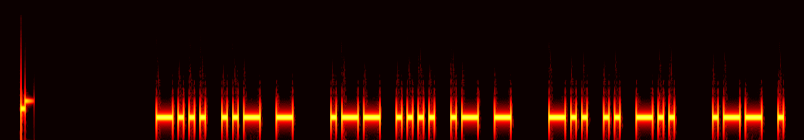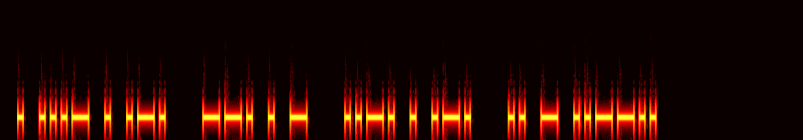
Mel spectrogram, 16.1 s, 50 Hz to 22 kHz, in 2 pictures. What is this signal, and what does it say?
Morse code, heard as a keyed tone, about 22 wpm, 700 Hz. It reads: BUT WHAT DID WE EVER GET FER IT?
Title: Sentences from Top 400 Words and Abbreviations 22wpm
